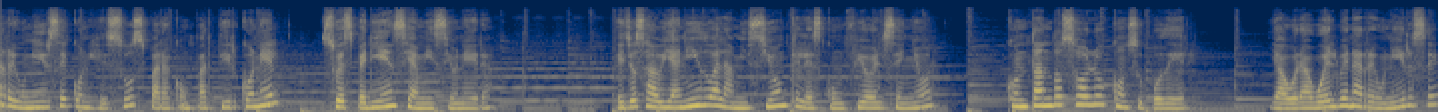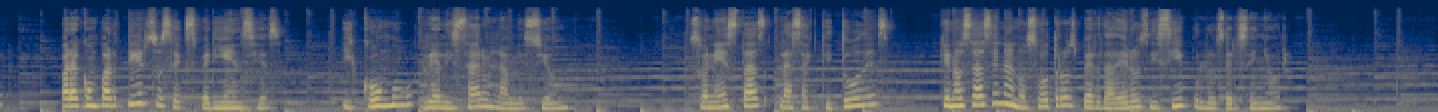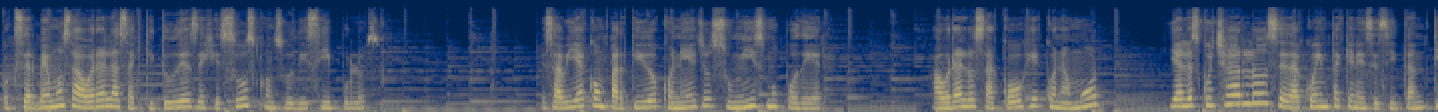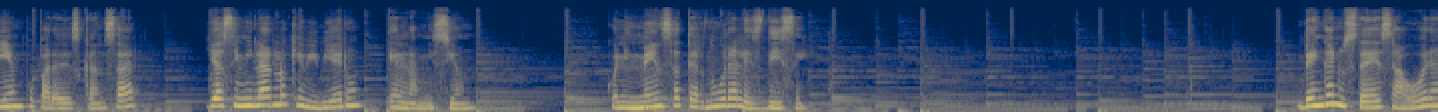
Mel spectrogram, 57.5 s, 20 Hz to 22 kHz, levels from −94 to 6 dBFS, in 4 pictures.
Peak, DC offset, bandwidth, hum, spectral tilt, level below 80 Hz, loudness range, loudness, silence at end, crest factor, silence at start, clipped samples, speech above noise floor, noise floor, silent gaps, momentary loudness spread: -6 dBFS; under 0.1%; 16 kHz; none; -5 dB/octave; -46 dBFS; 4 LU; -22 LUFS; 0 s; 16 dB; 0 s; under 0.1%; 30 dB; -51 dBFS; none; 23 LU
